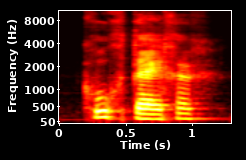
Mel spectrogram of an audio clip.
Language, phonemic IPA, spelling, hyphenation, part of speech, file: Dutch, /ˈkruxˌtɛi̯.ɣər/, kroegtijger, kroeg‧tij‧ger, noun, Nl-kroegtijger.ogg
- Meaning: a frequent pub goer, a pub patron; (university slang) a student who spends a lot of time drinking at a student society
